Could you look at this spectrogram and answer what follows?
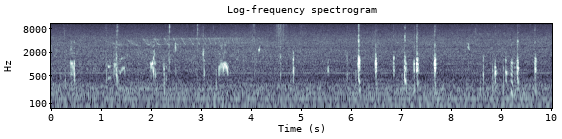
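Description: Buff Orpington hen clucking softly in short calls while foraging, a few at first and then a quicker run of them in the second half, with light clicks of pecking in wood-chip mulch.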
